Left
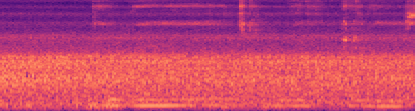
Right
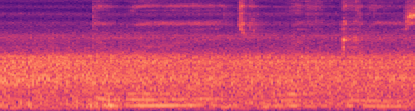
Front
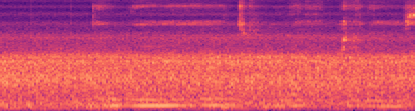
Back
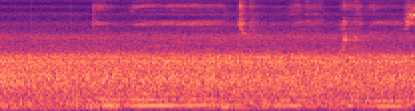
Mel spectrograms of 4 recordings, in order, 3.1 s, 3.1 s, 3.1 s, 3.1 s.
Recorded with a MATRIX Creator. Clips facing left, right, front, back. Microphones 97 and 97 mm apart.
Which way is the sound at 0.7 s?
90° right.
